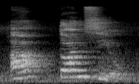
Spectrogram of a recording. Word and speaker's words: attention: If T-I-O-N come together, we are going to pronounce it as Sion. For example, salutation, salutation, félicitation, félicitation, attention, attention.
